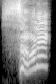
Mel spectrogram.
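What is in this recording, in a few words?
attack, Japanese; sincere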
